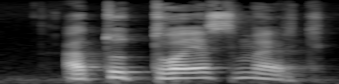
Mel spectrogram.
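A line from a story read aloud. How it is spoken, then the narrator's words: Shout from a window. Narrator (Ukrainian): крикнула мати з вікна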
